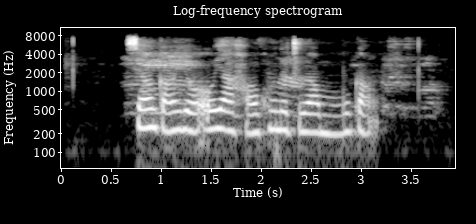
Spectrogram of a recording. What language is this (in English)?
Chinese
